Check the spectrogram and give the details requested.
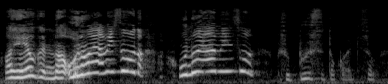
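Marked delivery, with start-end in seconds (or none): none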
